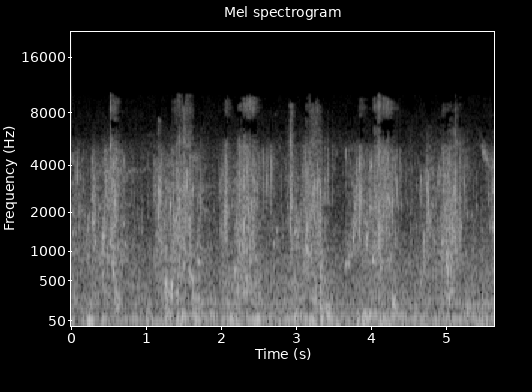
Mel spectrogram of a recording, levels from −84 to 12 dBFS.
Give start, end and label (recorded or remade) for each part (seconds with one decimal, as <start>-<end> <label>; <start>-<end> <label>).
0.0-3.7 recorded; 3.7-5.7 remade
